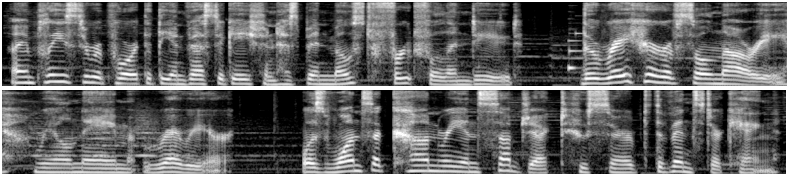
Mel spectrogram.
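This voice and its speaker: A poised woman investigator from a fantasy game voiced by an actress speaks low and with formal self-assurance. Her delivery is measured, over soft music. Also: natural voice. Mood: composed, self-assured.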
